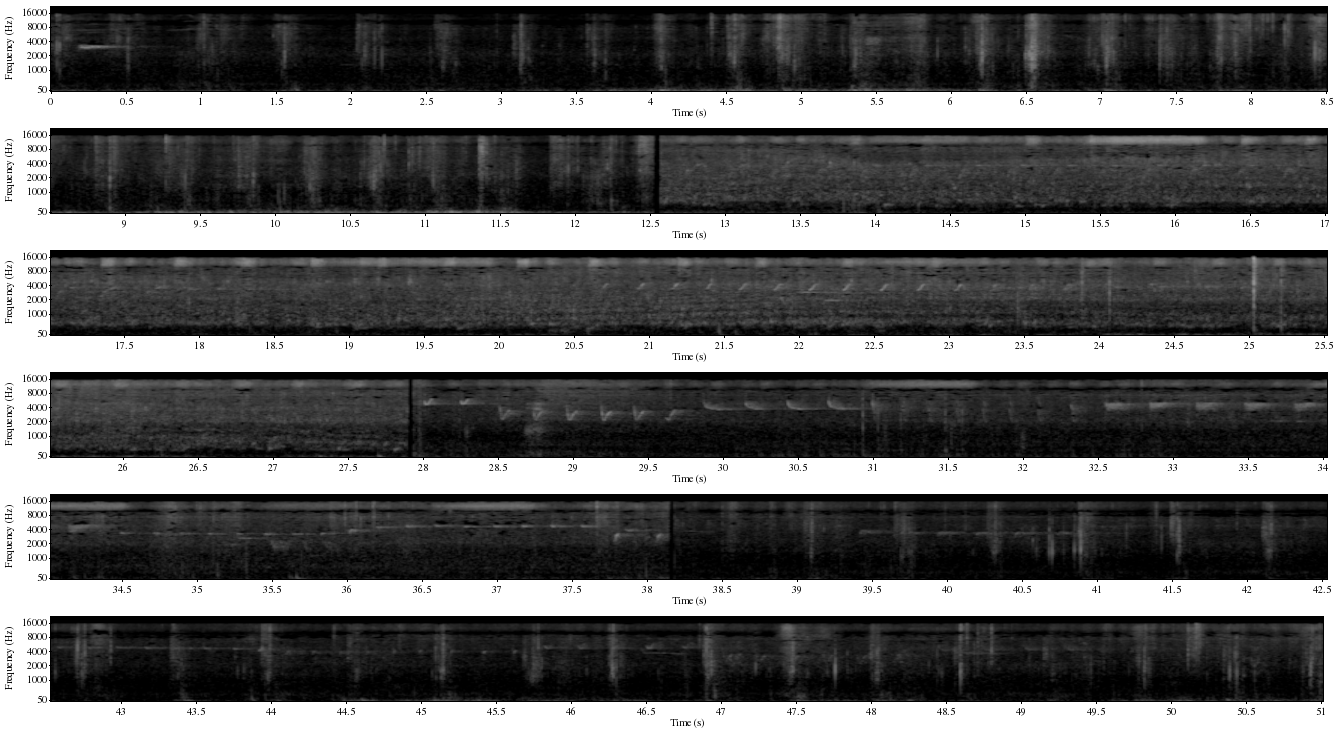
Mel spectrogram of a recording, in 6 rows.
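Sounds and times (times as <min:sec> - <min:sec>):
forest birds calling: 0:00.0 - 0:01.1, 0:12.6 - 0:41.2
rushing river water: 0:12.5 - 0:28.0.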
